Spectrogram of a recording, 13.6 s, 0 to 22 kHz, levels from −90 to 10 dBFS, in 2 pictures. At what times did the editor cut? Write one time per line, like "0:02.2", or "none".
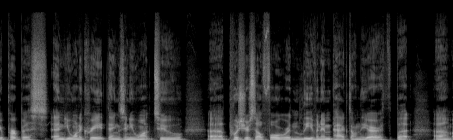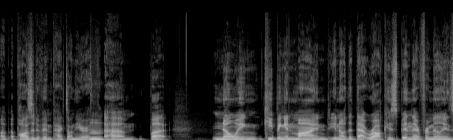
none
